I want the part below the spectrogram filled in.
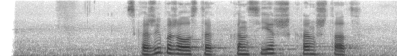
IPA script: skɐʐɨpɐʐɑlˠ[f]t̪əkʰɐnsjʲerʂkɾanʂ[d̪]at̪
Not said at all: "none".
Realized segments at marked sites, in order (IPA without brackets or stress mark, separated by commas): s, t̪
